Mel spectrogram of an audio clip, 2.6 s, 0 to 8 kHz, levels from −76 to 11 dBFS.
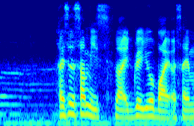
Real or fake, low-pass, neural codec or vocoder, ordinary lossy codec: real; 7.2 kHz; none; Opus, 24 kbps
